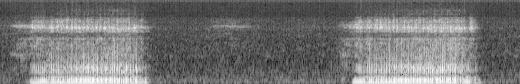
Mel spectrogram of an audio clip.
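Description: Two long, loud rattling snores with quiet pauses between them, about eight to ten breaths a minute; typical snoring.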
